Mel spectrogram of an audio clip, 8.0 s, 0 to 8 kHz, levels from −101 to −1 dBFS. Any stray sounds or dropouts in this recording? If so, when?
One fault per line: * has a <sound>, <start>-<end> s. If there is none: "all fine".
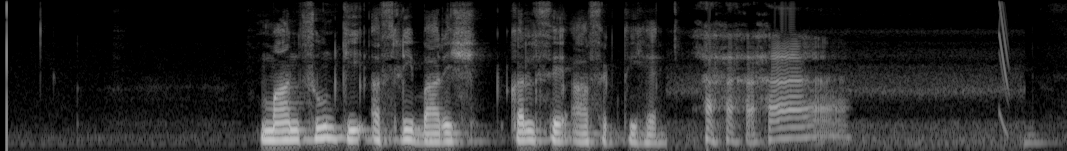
* has a laugh, 5.0-6.4 s
* has a chirp, 7.5-7.6 s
